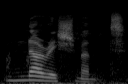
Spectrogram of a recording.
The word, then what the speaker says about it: nourishment: Okay, the next word is nourishment. To nourish, nourishment. Not new. Not new, It's no, no.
